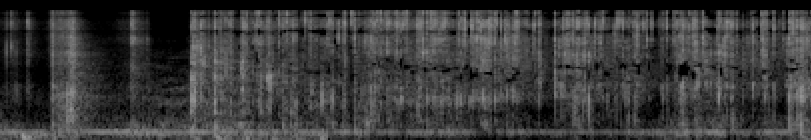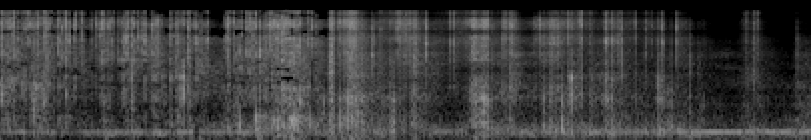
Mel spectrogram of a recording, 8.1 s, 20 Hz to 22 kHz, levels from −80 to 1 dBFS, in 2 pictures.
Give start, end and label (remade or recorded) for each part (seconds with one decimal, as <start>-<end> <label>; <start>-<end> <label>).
0.0-0.8 remade; 0.8-5.7 recorded; 5.7-8.1 remade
